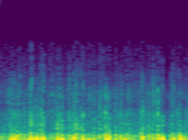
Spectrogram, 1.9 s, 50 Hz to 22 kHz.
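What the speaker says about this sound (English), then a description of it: "the rain has really started coming down now." Heavy rain pouring down at an under-11s league football match between Albion and Queensbury, a dense, steady patter that stays loud throughout with no voices over it.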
